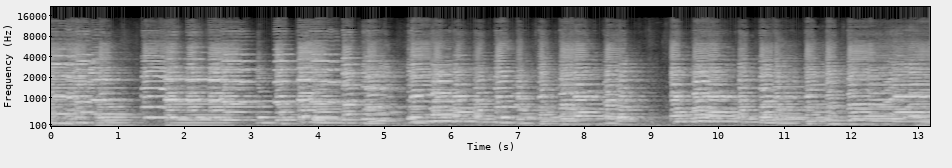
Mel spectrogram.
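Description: A saxophone ensemble, including a baritone saxophone, playing a tune together in several voices, with short breaks between phrases about a second in, about five seconds in and about nine seconds in.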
